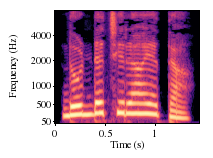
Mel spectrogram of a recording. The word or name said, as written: ದೊಡ್ಡಚಿರಾಯತ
